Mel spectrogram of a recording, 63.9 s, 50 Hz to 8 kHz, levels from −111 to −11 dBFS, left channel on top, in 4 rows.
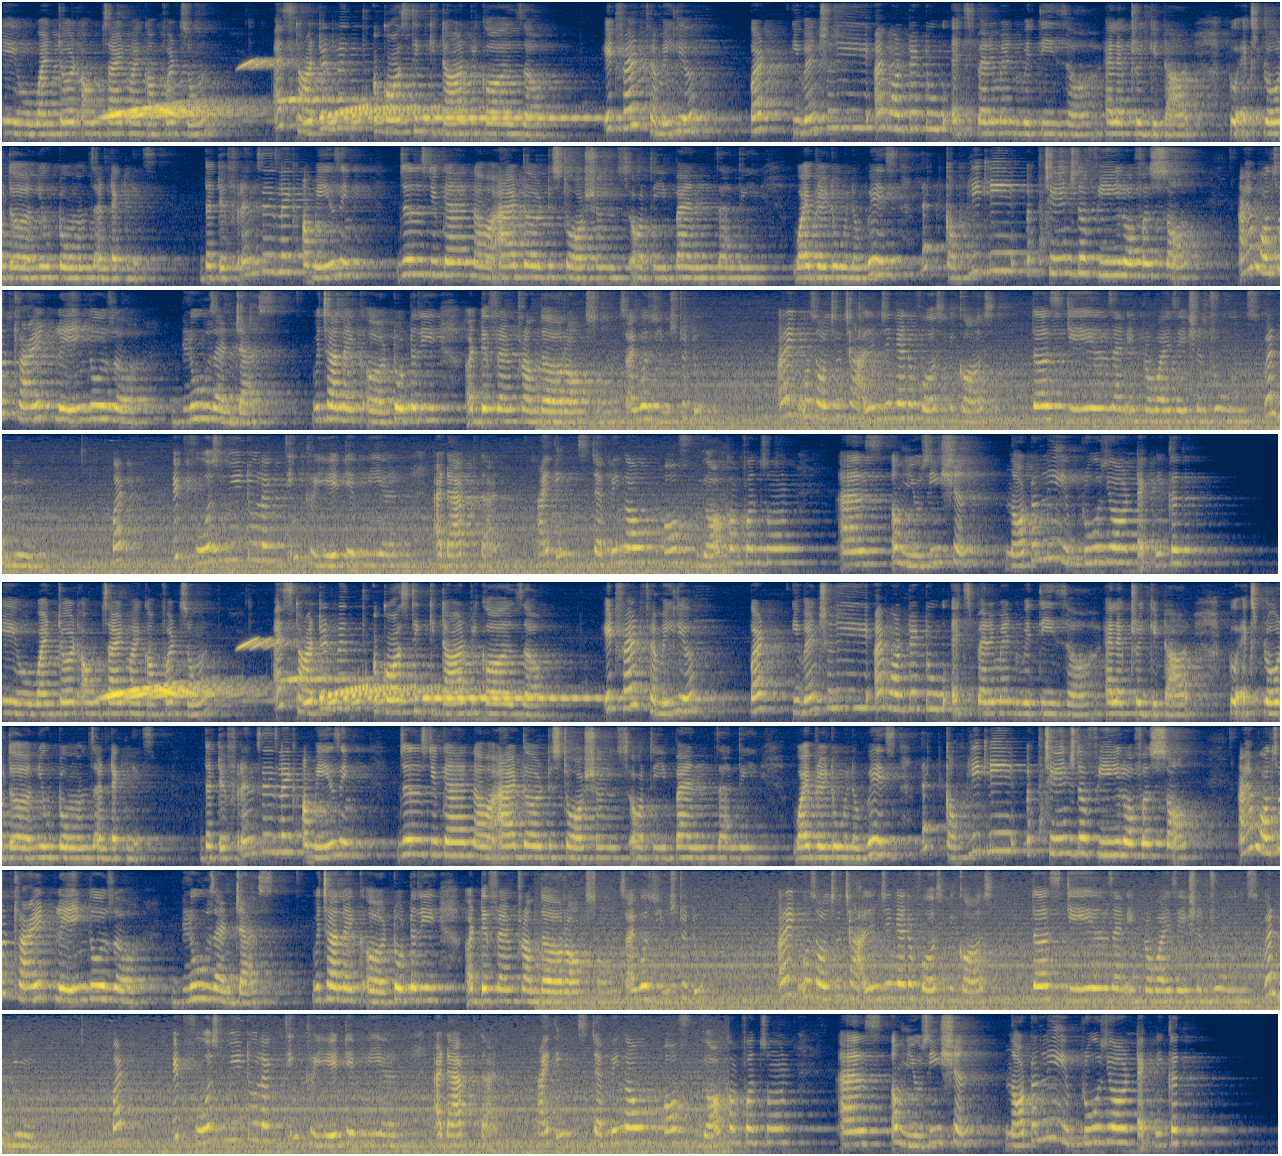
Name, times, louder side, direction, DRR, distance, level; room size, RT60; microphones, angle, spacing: voice 1, 0.0-2.6 3.4-4.4 4.6-6.8 7.5-8.7 9.4-9.6 9.9-17.7 18.4-20.4 20.9-25.5 25.9-30.8 31.4-33.7 34.1-35.3 35.8-40.7 41.6-44.3 44.8-48.4 49.2-49.5 50.1-54.2 54.6-57.8 58.4-60.1 60.5-62.6, right 3 dB, 25° right, 11 dB, 1.2 m, -27 dB
sound 1, 1.2-7.9, right 4 dB, 60° right, 1.4 m, -23 dB
sound 2, 38.6-57.0, right 2 dB, 80° right, 1.1 m, -38 dB
27.0 x 21.0 x 7.4 m, 1.4 s
head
